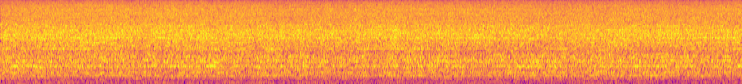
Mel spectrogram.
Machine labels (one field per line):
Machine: fan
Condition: normal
